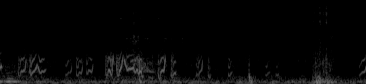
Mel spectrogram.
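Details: Pet guinea pig chatting away indoors: a soft, quick run of short squeaky chirps and murmurs, fading toward the end, with people talking quietly nearby.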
